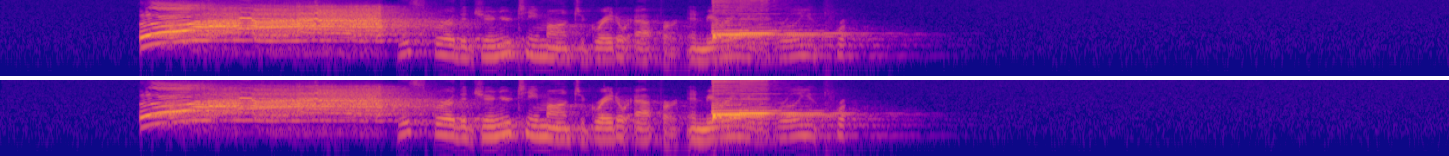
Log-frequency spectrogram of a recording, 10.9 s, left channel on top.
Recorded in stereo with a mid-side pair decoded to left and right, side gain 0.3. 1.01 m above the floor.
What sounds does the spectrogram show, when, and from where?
1.1 s a scream: 45° left, 1.9 m
3.0 s a woman speaking: 40° right, 0.9 m
5.3 s an alarm: 55° right, 1.2 m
